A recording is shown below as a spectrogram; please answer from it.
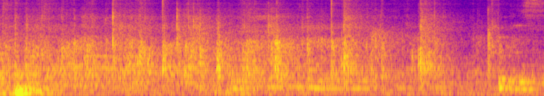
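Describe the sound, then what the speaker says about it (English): An audience at a book launch claps, a dense burst of applause that stays loud and steady throughout with no distinct speech. "You can clap please for her."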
